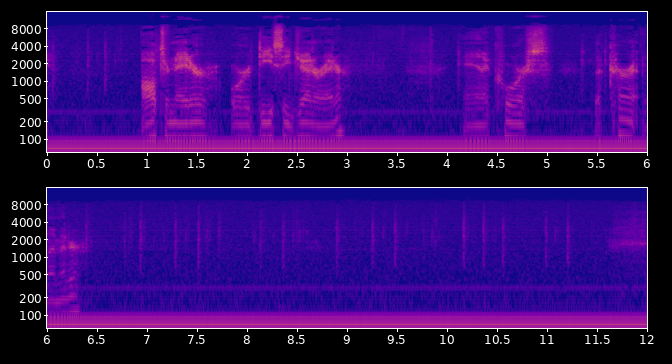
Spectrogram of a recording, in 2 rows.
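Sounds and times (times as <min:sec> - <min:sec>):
computer mouse clicking: 0:00.0 - 0:00.8, 0:05.3 - 0:11.3
low electrical hum: 0:00.0 - 0:12.0.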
